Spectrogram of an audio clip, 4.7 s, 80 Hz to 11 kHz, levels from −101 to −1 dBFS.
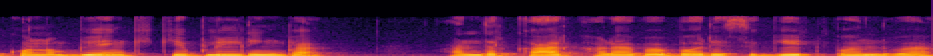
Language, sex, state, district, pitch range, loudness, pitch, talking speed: Bhojpuri, female, Uttar Pradesh, Varanasi, 180-200 Hz, -21 LUFS, 190 Hz, 195 wpm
